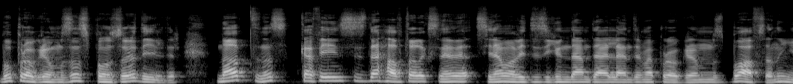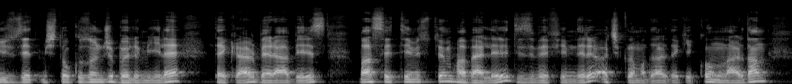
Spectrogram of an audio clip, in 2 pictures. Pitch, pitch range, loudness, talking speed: 115 Hz, 105-135 Hz, -22 LUFS, 115 wpm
